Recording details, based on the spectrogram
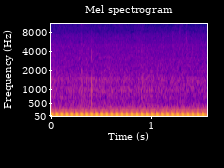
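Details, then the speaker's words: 2021 Mazda 3 Turbo with CorkSport 80mm cat-back, exhaust pulled away from the driveshaft it had scratched and tips adjusted: low even exhaust pulses at a slow crawl, no rattle; the earlier noise is gone. "I also adjusted the exhaust tips. It's not making it."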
